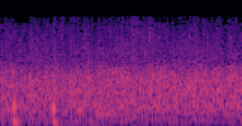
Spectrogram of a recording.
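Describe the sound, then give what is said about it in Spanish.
Studio audience applause on a late-night call-in show, an even, dense wash of many hands clapping that stays at a steady level for the whole stretch. “Debe estar toda tu familia. No sé por qué coño te aplauden, pero vamos a ver.”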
